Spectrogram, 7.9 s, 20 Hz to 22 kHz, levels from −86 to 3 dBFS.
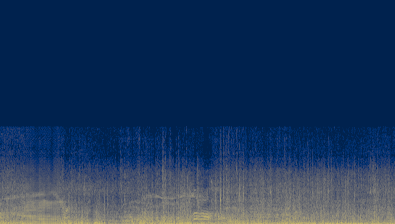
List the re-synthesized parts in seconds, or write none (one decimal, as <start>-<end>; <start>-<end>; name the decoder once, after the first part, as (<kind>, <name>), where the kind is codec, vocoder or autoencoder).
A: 0.5-1.2 (vocoder, Vocos)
